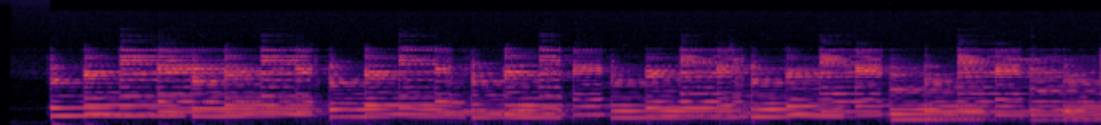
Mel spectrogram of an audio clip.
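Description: A tender love song plays, its sustained chords shimmering with a chorus-like, processed instrumental tone, steady and moderately loud from start to finish with no talking over it.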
